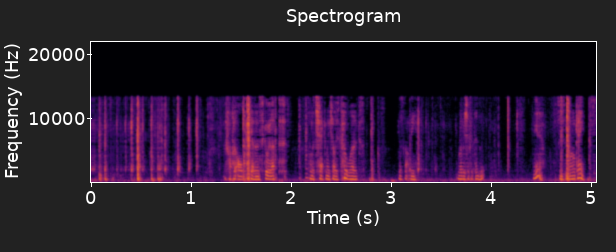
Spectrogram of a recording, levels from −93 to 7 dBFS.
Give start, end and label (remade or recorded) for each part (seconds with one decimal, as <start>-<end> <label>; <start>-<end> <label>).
0.0-1.4 remade; 1.4-5.1 recorded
